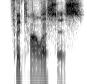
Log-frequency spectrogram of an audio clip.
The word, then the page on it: Photolysis: American English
